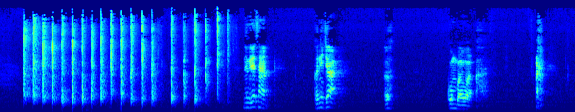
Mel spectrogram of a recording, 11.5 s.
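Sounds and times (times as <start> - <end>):
applause welcoming guests: 0.4 - 4.8
speech: 4.9 - 5.5, 6.3 - 6.8, 7.7 - 8.0, 9.0 - 9.7.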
